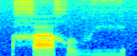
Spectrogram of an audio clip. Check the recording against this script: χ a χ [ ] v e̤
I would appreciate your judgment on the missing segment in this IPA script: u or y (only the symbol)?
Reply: u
